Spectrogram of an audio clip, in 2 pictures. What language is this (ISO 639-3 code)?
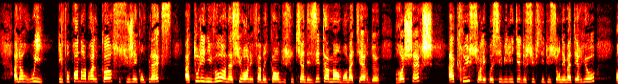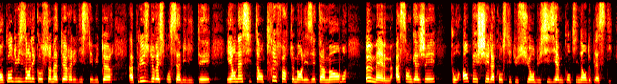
fra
